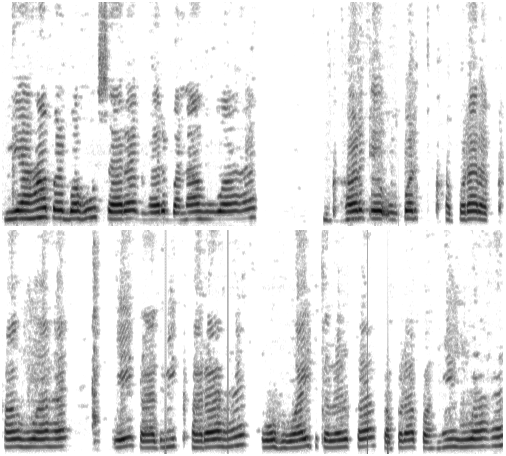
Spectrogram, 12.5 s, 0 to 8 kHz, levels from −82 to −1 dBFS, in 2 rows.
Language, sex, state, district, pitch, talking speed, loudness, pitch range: Hindi, female, Bihar, Sitamarhi, 270 Hz, 130 wpm, -15 LUFS, 255-285 Hz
